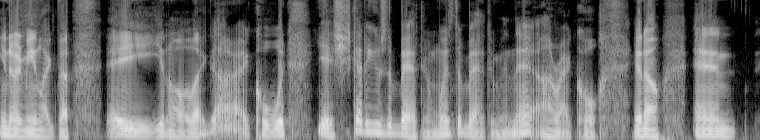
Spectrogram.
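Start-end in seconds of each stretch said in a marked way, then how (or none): 1.0-6.0 heavily laid-on fake New York Italian accent. Retelling their own talk while waiting in line, in a fake new york italian accent. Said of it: "fake Italian accent".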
